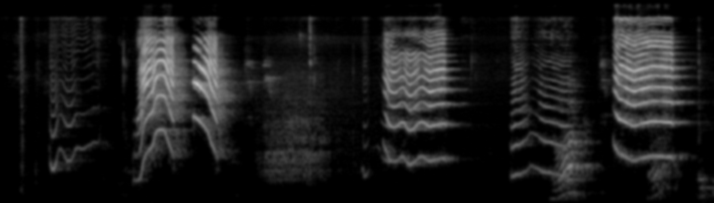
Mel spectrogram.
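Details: Talking rose-ringed parakeet repeating "mummy": a series of loud, nasal, wavering syllables in pairs and singles, separated by quieter murmurs, with a low rough sound in between.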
